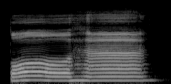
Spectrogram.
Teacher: Dalam semua riwayat baca Al-Quran, toha tetap dibaca 2 harokat. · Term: Mat tabi'i harfi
